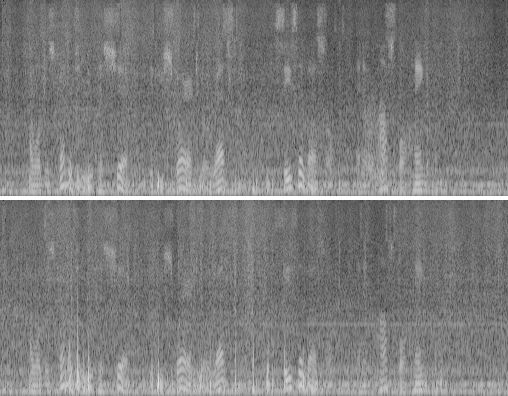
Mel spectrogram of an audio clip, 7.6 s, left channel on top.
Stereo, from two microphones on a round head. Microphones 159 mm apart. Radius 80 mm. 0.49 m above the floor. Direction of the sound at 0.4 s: 25° left (ahead or behind).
